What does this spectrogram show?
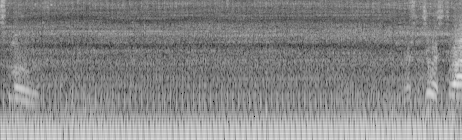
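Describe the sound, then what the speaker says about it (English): A motorcycle engine held at low, steady throttle during slow-speed riding practice in Ohio, a continuous close mid-pitched drone with smooth, even pulses and no sharp revving, with faint background noise. "Listen to his throttle."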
